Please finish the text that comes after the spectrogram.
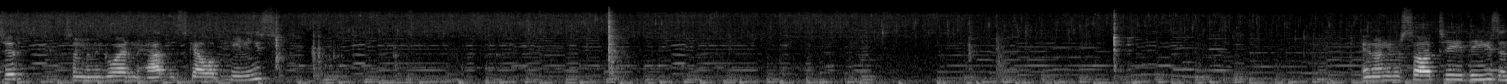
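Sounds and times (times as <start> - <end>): food sizzling in a pan: 0.0 - 15.0
metal tongs clicking against pan: 2.6 - 3.5, 6.0 - 6.4, 11.1 - 11.4.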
